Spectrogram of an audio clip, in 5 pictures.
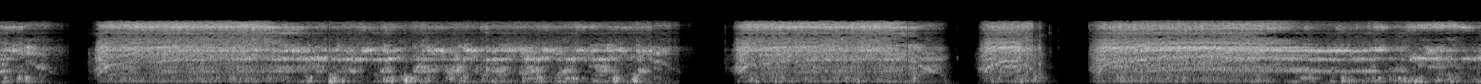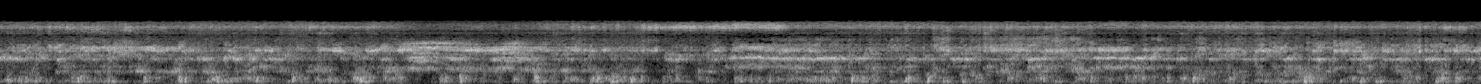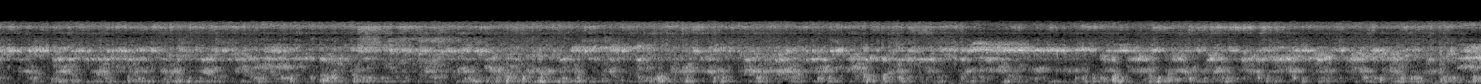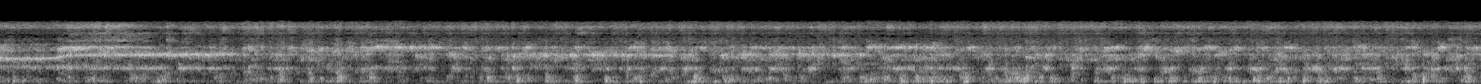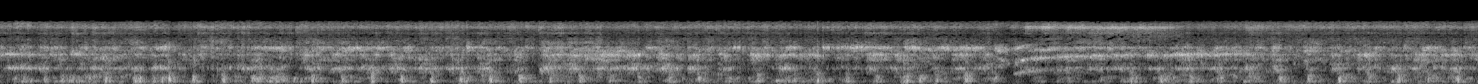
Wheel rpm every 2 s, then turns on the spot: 100, 160, 160, 80, 80, 90, 160, 160, 160, 160, 160, 160, 160, 160, 160, 160, 160, 160, 160, 160, 160, 160, 180, 200, 200, 200, 200, 200, 200, 200, 200, 200, 200, 200, 190, 190, 200.
none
